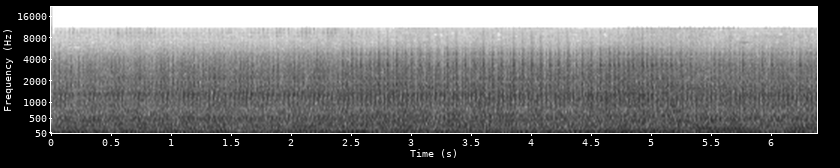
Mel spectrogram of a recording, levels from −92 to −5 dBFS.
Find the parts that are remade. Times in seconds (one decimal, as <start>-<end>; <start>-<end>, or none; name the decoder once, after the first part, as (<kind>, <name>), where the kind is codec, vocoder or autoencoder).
none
